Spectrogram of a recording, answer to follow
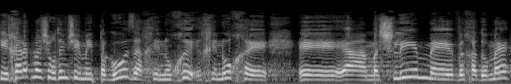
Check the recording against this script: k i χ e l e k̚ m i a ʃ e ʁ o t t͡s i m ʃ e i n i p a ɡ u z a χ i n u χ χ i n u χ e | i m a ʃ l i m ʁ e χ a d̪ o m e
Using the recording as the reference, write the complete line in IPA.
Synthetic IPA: k i χ e l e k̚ m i a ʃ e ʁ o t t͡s i m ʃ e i m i p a ɡ u z a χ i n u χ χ i n u χ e | a m a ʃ l i m v e χ a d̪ o m e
